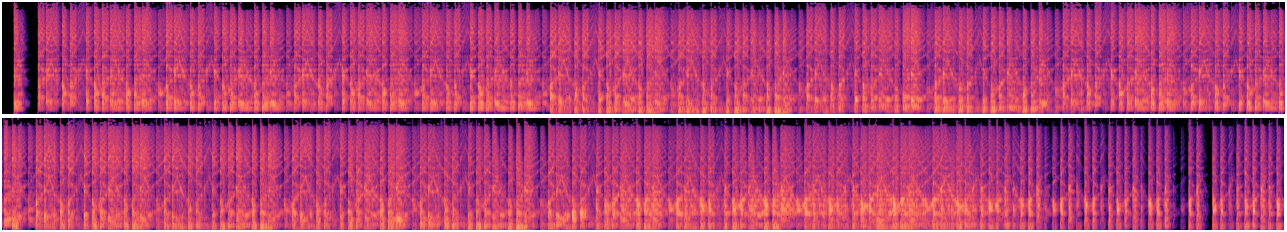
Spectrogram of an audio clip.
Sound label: Hit Chord, Novation UltraNova; Factory Patches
